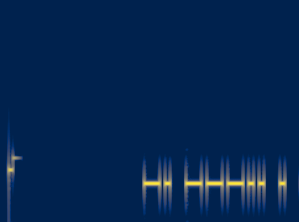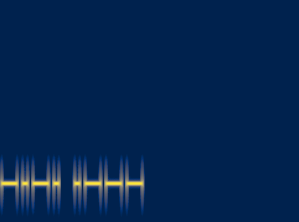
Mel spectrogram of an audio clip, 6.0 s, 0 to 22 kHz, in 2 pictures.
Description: Morse code, heard as a keyed tone, about 22 wpm, 700 Hz. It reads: N8ECJ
